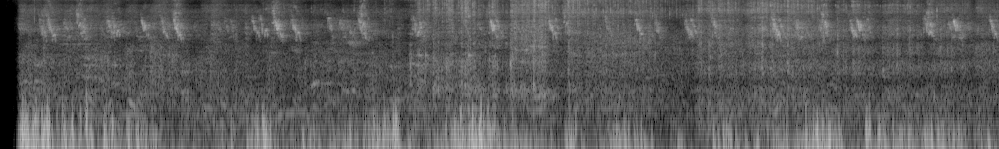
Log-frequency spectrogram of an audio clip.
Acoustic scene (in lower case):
park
